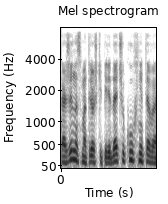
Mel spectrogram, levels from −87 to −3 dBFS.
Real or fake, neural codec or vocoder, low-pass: real; none; 7.2 kHz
